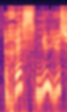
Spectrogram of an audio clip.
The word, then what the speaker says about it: Res Nullius: Ensuite, projection de Res Nullius, je ne sais pas si je le dis bien. – Oui, tu le dis bien, c'est du latin.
